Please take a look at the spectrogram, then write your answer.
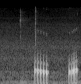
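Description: A sound effect from the video game Inscryption, from its attack-power puzzle, gives two short, low, croaking, rattling bursts, each under a quarter second, fairly faint over a quiet background.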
